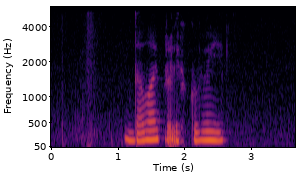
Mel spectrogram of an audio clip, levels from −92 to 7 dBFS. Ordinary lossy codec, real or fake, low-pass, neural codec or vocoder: none; real; 5.4 kHz; none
